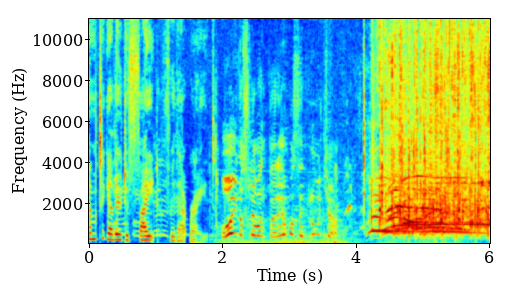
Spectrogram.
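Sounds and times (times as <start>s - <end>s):
speech: 0.2s - 4.9s
crowd at a tribal community meeting applauding: 4.1s - 6.0s.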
